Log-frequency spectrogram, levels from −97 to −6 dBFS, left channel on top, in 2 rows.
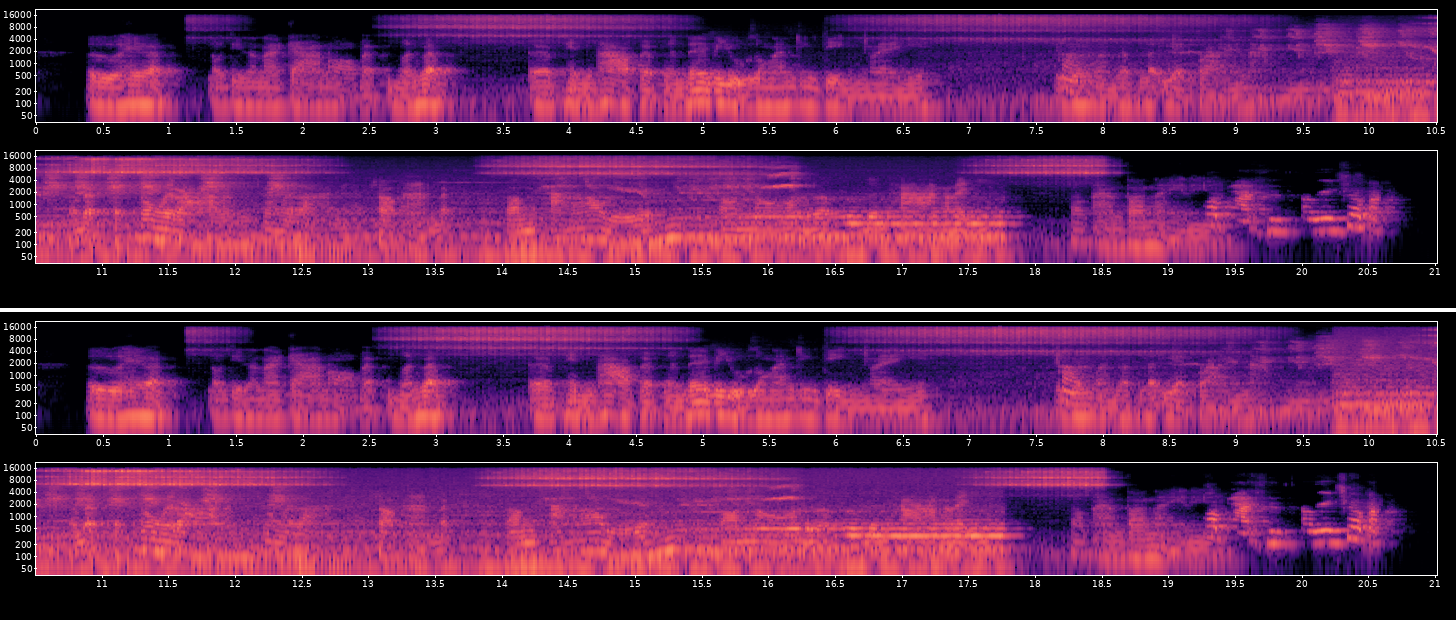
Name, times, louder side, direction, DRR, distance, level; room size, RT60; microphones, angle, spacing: voice 1, 0.4-1.0 1.3-3.1 3.7-6.7 7.6-10.5 10.7-13.6 14.0-15.2 15.6-17.7 18.3-19.4, equal, 10° left, 2 dB, 3.2 m, -41 dB
sound 1, 1.1-1.5 2.6-4.9 6.1-9.3 10.4-12.8 13.8-16.2 17.5-18.5, right 5 dB, 15° right, 3.1 m, -35 dB
sound 2, 5.2-16.3, left 2 dB, 30° left, 4.9 m, -46 dB
sound 3, 9.7-17.8, right 2 dB, 80° right, 2.5 m, -39 dB
voice 2, 19.3-20.6, right 3 dB, 55° right, 5 dB, 3.1 m, -39 dB
24.5 x 10.5 x 4.6 m, 0.37 s
head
